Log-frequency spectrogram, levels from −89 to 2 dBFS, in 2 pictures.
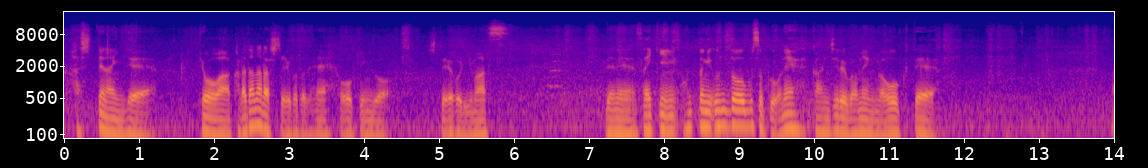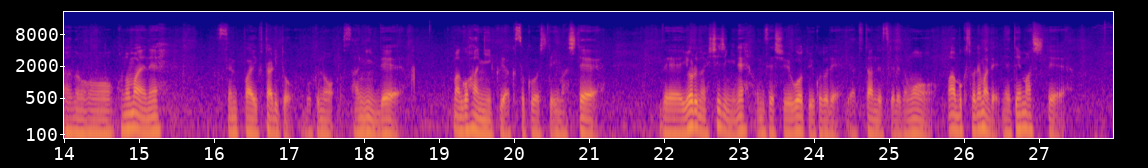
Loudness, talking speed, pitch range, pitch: -30 LUFS, 270 characters per minute, 95-120 Hz, 100 Hz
